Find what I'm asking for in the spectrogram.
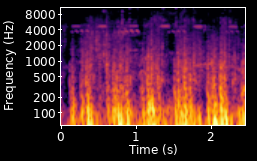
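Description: Horse hooves gallop in a quick, rhythmic clip-clop in Red Dead Redemption, loud and close, with a continuous repeating beat.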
